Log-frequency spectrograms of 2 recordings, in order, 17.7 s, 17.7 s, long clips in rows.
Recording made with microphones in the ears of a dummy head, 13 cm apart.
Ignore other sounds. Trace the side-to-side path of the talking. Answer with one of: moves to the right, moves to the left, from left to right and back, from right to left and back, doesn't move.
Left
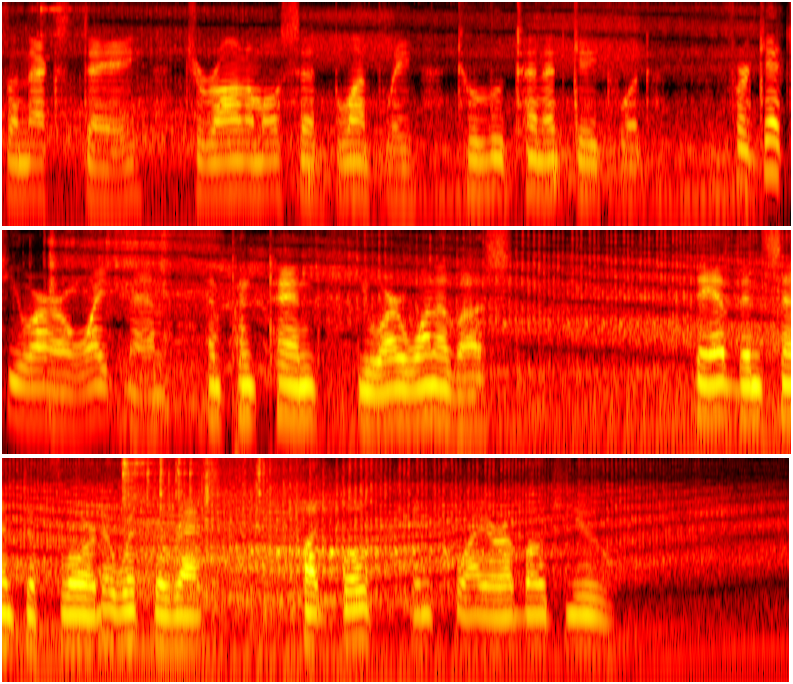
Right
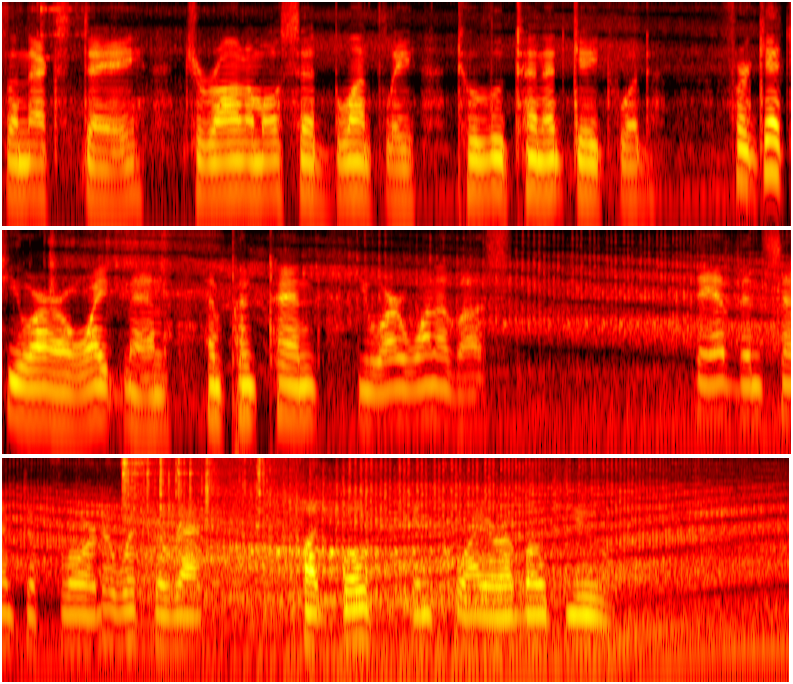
from right to left and back.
